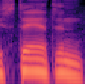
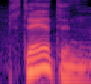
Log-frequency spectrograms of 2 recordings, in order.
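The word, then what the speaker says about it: Staunton: And and well, and you say Stanton. Stanton, too. Yeah. Yeah. Stunt. Don't say Staon.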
